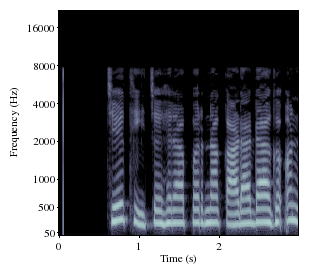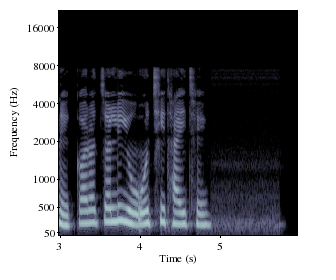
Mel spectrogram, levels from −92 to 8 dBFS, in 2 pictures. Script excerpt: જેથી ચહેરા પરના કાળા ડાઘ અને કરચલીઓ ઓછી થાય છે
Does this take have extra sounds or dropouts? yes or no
no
